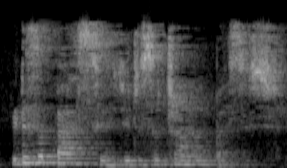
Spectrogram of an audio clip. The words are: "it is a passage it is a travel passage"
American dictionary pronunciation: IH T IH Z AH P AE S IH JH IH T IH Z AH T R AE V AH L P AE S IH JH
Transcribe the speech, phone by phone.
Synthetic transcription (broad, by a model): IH T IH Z AH P AE S IH JH IH T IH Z AH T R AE AH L P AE S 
